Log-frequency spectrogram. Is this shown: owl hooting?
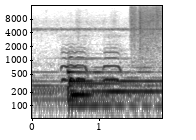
yes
